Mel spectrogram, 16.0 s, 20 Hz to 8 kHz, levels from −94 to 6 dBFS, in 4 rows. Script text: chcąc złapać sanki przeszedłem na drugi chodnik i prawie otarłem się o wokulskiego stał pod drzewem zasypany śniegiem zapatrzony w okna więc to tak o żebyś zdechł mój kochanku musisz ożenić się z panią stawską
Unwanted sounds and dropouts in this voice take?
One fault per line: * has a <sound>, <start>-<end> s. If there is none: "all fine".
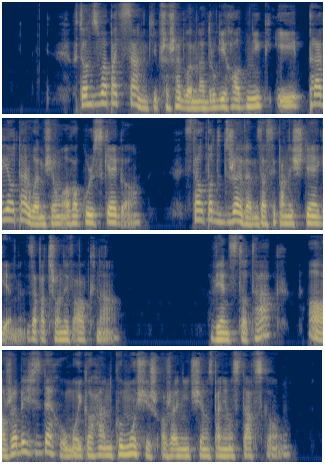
all fine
